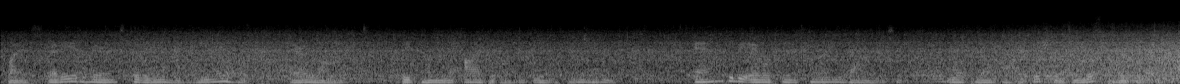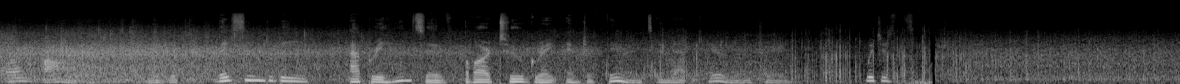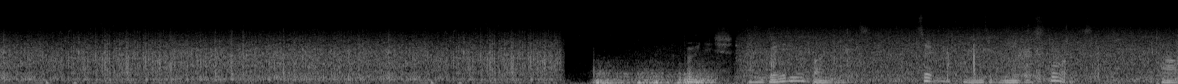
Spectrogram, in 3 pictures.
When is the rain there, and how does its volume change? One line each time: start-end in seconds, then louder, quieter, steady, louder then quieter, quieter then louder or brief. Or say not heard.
0.0-35.3 louder then quieter.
